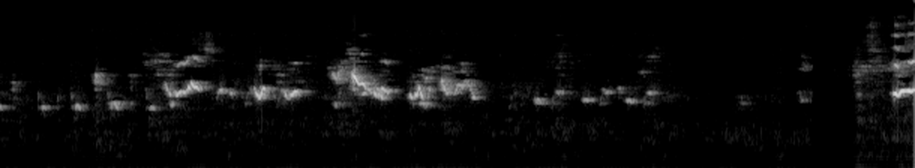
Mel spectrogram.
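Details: Sooty-headed bulbul in lively song used for tutoring other songbirds: soft, scattered chirps building into quick slurred whistled phrases near the middle, then trailing short notes, a sharp loud chirp at the end, clean quiet background.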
